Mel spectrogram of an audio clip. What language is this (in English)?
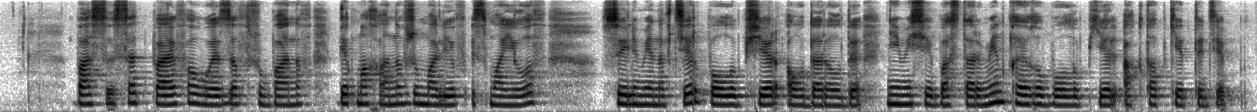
Kazakh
